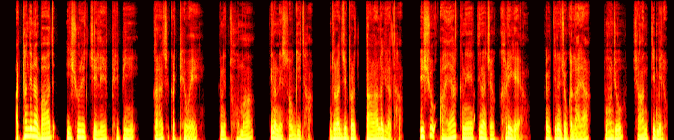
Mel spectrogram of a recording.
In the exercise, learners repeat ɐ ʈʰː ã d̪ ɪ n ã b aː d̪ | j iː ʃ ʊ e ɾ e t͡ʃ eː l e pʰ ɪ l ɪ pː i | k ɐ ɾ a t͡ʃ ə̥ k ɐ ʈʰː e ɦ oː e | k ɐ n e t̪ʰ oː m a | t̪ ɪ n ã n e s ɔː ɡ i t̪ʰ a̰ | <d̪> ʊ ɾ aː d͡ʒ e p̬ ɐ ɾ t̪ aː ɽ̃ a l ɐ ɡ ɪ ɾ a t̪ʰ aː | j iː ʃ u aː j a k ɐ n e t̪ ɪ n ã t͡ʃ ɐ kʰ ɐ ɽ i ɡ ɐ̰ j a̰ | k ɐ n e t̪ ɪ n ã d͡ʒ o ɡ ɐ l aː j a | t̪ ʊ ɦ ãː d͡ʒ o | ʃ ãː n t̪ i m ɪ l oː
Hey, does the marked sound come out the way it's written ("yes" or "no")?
yes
